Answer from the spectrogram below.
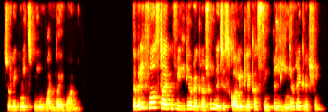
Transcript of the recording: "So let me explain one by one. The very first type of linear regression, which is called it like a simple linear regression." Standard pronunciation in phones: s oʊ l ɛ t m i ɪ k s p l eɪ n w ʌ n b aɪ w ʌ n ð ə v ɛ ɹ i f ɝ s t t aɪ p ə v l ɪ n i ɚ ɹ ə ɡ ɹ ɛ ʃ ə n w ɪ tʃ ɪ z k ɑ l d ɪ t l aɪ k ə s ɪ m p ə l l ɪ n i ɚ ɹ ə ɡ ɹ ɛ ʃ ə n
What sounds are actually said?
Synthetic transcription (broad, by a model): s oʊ l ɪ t m i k s p l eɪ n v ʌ n b aɪ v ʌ n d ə v ɛ ɹ i f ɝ s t t aɪ p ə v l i n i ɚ ɹ ə ɡ ɹ ɛ ʃ ə n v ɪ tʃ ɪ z k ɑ l ɪ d l aɪ k ə s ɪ m p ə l l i n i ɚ ɹ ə ɡ ɹ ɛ ʃ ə n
